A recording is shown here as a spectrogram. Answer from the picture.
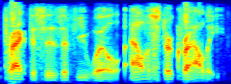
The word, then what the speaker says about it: Crowley: But Crowley said his name rhymed with holy.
